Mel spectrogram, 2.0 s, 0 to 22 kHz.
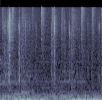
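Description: DaYan NeZha 5M 5x5 magnetic speed cube having its layers turned by hand, giving a run of light plastic clicks as the pieces snap into place under the strong magnets.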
